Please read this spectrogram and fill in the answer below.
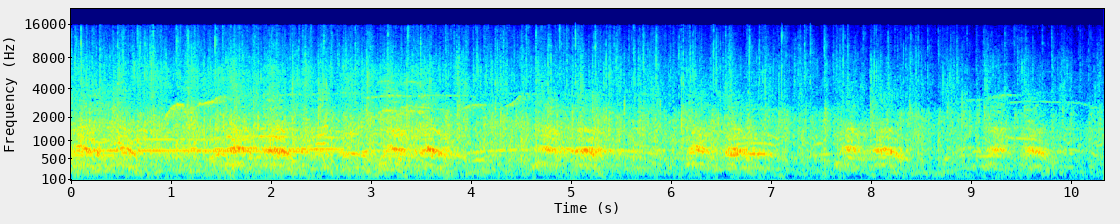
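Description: Concert audience applauding, with voices calling out over the clapping; the sound gradually fades out.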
